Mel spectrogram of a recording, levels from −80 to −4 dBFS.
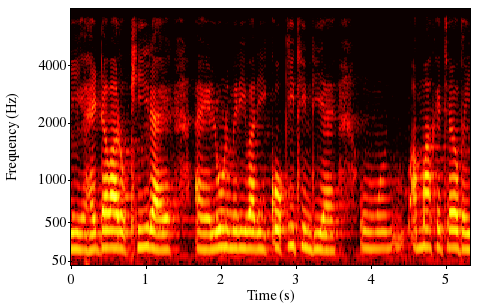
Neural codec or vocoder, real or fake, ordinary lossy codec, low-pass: none; real; none; 7.2 kHz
